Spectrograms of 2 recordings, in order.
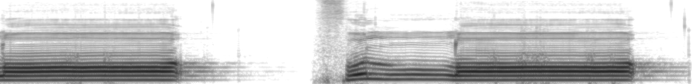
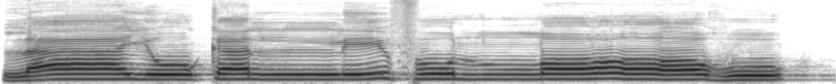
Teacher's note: খারা জবর দিয়ে এক আলিফ টান দিয়ে পড়তে হবে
